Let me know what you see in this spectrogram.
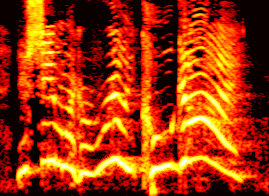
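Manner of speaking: very high-pitched voice. Telling a joke, an unseen voice speaks to a man at his drink; high-pitched voice. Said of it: "he hears a high-pitched voice that says".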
